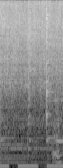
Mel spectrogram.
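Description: Bacon frying in a pot gives a steady, dense close-up sizzle throughout, with a low hum underneath and no talking.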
